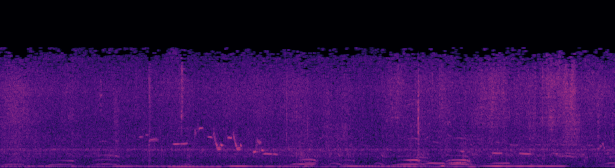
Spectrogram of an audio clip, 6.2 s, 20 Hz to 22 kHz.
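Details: Greater prairie-chickens on a lek near Wray, Colorado, April 17, 2011: a steady low droning hum runs throughout beneath many overlapping arched, rising-and-falling whooping calls and a few higher whistled notes from several birds.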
